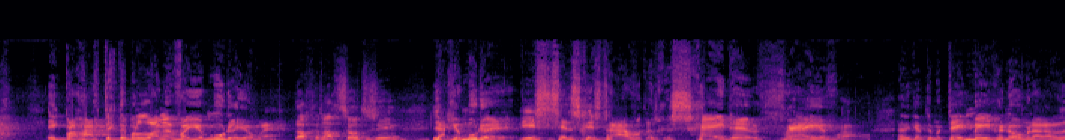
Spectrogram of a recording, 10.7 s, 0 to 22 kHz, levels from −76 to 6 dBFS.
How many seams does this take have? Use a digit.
1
